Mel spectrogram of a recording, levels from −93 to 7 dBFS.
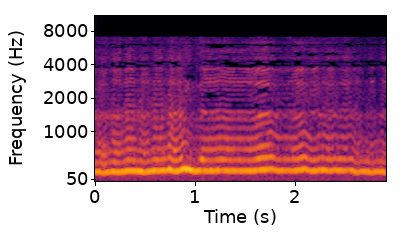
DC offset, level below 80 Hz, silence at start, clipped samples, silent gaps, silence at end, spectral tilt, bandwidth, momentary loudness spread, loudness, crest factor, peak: under 0.1%; -54 dBFS; 0 s; under 0.1%; none; 0 s; -8.5 dB/octave; 7 kHz; 7 LU; -18 LUFS; 12 dB; -6 dBFS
